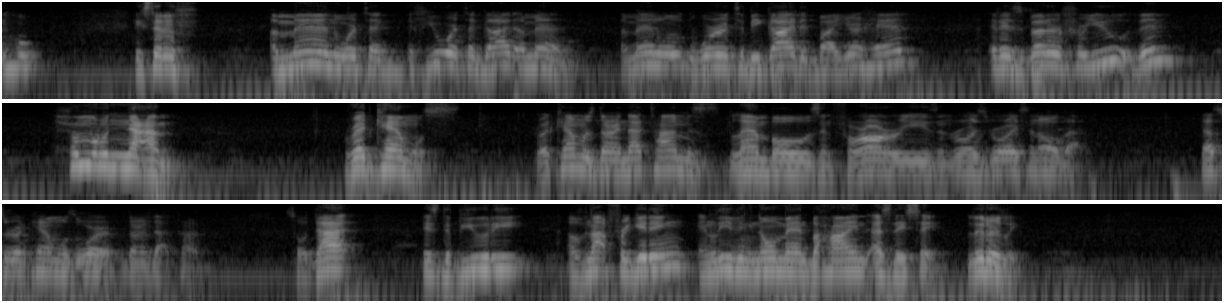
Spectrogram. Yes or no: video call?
no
